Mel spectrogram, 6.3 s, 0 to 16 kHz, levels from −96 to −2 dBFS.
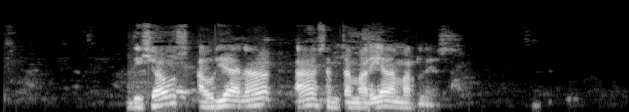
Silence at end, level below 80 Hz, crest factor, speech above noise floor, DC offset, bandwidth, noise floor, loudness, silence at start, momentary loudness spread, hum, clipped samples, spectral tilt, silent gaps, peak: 1.95 s; -58 dBFS; 16 dB; 62 dB; under 0.1%; 7.8 kHz; -78 dBFS; -16 LUFS; 1.3 s; 10 LU; none; under 0.1%; -7 dB/octave; none; -2 dBFS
